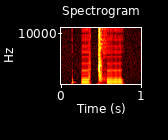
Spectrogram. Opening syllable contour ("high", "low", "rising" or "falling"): rising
